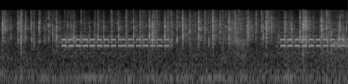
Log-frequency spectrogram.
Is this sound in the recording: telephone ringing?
yes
